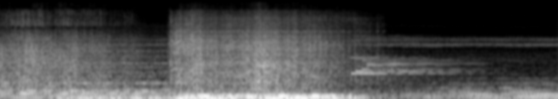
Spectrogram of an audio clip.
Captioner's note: loud engine revving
